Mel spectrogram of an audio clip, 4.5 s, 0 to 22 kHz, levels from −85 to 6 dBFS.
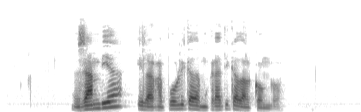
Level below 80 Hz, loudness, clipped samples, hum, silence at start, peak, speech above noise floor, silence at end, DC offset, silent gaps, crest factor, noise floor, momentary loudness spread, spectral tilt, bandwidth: -72 dBFS; -25 LUFS; under 0.1%; none; 0.9 s; -4 dBFS; 55 dB; 1.05 s; under 0.1%; none; 22 dB; -80 dBFS; 14 LU; -5.5 dB/octave; 9.2 kHz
